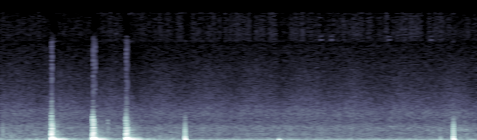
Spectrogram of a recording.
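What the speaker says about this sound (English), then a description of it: "Knock on wood." Knuckles knock on wood three times in quick succession, close and sharp, followed by a few fainter, sparse taps in an otherwise quiet room.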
